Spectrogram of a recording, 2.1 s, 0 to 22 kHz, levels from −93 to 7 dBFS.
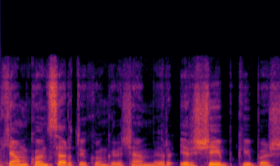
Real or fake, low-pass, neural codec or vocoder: real; 14.4 kHz; none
